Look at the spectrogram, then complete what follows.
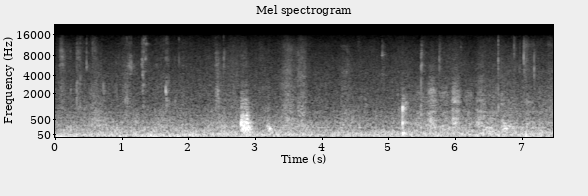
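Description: Doodle mother dog panting while her three-week-old puppies nurse, with one short squeaky cry about three seconds in.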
